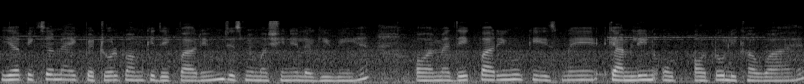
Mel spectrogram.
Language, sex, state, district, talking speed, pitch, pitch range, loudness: Hindi, female, Uttar Pradesh, Etah, 225 wpm, 195 Hz, 185-215 Hz, -25 LUFS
